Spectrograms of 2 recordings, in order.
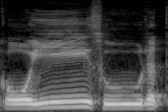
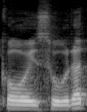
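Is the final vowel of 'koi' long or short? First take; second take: long; short. First: The final vowel of koi is long. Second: The final vowel of koi is short. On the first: The speaker calls it wrong. "ऐसे नहीं बोलते हैं" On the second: The speaker calls it right. "जब आप पढ़ते हैं ना तो कैसे बोलते हैं"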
